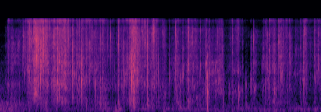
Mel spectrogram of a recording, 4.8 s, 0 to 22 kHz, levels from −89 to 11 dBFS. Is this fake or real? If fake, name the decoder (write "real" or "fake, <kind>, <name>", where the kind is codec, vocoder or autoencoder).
fake, codec, HILCodec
